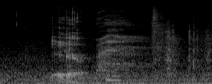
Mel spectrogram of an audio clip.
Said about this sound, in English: No, the burp didn't taste green. What did the burp taste like? Cheez-Its.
